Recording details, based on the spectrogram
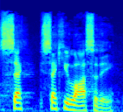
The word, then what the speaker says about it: Seculosity: It's called Seculosity. Did I pronounce that right? – Yeah. That's it.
